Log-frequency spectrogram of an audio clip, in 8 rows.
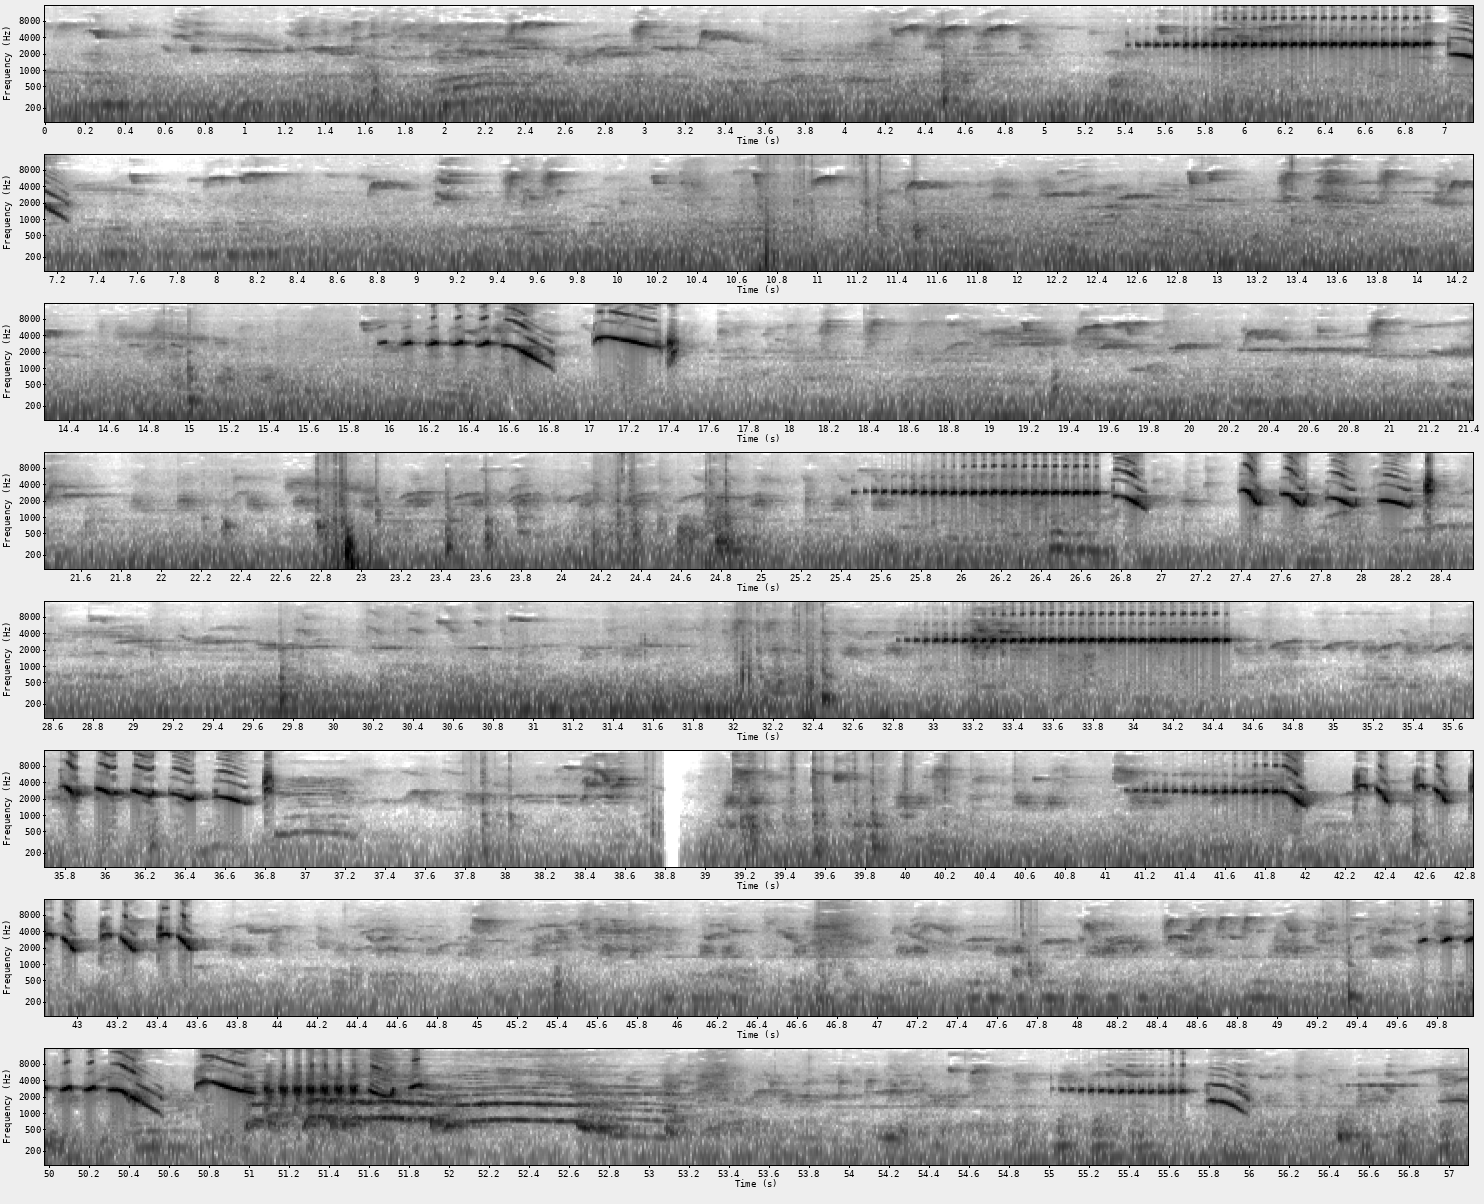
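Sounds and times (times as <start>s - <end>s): bird singing whistled phrases: 5.4s - 7.3s, 16.0s - 17.4s, 25.4s - 27.9s, 32.8s - 34.6s, 41.1s - 42.0s, 49.7s - 51.0s.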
